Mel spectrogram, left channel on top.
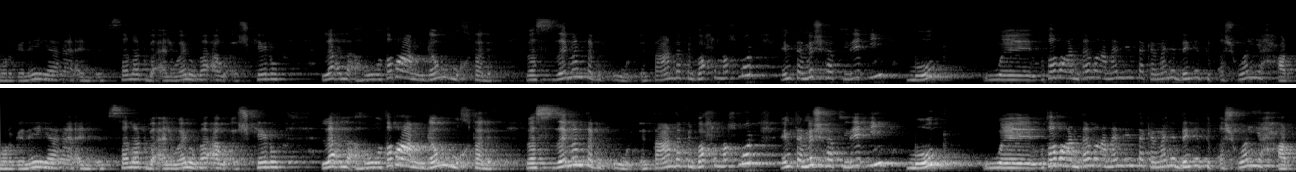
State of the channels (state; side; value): quieter; left; 16.8 dB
